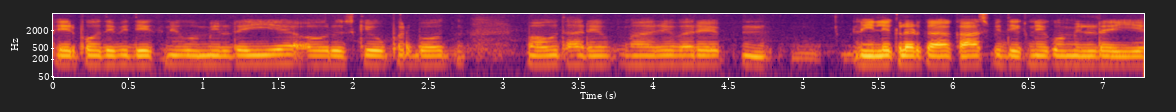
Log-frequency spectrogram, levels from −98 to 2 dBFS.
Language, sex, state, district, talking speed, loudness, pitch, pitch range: Hindi, male, Chhattisgarh, Raipur, 225 wpm, -18 LUFS, 135 Hz, 135-140 Hz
